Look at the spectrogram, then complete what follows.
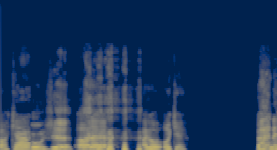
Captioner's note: laughs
